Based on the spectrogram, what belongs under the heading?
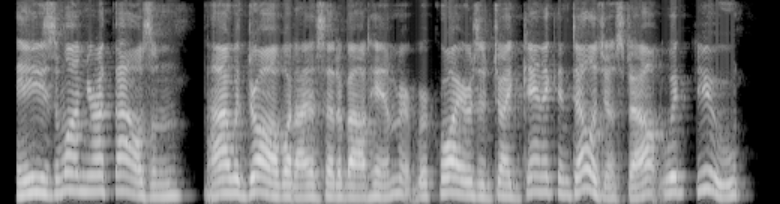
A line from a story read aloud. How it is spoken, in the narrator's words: Merkel observed dryly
